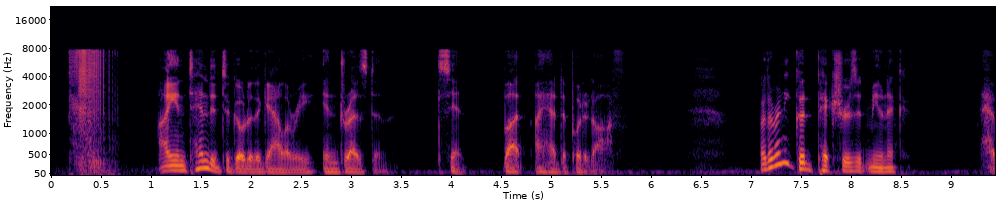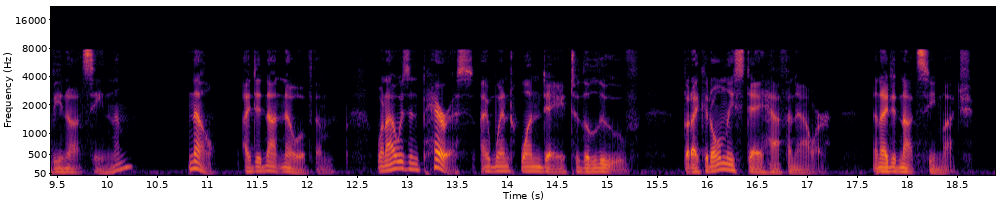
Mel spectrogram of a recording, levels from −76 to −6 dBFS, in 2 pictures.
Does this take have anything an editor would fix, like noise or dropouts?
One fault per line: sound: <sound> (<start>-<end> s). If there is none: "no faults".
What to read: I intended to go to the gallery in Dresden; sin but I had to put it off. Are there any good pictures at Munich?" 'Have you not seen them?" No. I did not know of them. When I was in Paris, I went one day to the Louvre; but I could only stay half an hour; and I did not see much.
sound: squeak (0.2-0.7 s)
